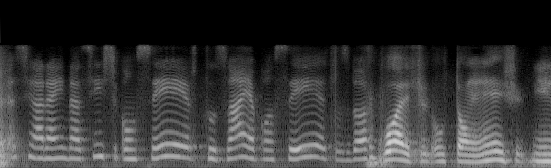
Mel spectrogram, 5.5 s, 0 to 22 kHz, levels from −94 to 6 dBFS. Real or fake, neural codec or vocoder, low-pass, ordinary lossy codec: fake; codec, 24 kHz, 0.9 kbps, WavTokenizer, large speech release; 7.2 kHz; none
